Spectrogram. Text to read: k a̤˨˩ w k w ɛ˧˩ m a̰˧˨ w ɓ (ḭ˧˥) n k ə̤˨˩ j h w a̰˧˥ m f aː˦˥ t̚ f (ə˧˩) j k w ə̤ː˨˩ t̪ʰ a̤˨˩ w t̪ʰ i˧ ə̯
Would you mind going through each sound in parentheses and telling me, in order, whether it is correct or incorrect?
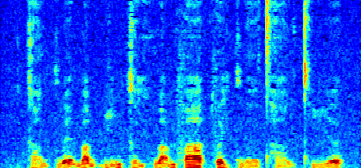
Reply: correct, incorrect: ə˧

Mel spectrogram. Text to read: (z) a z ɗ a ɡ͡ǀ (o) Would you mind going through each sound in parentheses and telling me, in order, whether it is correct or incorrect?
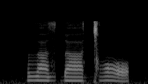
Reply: incorrect: ð, incorrect: ɔ

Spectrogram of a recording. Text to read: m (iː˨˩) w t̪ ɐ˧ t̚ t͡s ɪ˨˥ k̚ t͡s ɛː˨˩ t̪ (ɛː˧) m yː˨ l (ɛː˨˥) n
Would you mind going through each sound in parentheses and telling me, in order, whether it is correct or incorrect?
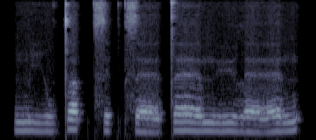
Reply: correct, correct, correct

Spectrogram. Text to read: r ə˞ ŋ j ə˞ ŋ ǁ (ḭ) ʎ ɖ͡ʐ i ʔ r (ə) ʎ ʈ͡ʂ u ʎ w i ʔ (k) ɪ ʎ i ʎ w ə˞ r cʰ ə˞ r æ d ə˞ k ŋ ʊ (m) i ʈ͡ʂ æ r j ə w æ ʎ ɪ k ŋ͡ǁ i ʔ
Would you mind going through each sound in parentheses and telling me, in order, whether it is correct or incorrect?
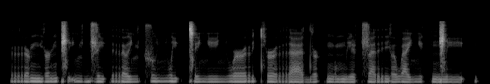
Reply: correct, correct, incorrect: ǀ, correct

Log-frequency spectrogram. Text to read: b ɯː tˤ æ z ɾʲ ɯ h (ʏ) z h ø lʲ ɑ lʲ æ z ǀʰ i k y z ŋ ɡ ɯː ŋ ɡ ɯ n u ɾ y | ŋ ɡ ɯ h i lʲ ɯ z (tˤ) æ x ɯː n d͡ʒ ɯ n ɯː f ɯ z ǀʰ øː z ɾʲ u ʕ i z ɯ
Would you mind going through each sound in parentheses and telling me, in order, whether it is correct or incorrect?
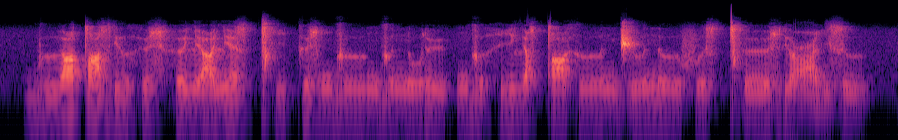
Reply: incorrect: y, correct

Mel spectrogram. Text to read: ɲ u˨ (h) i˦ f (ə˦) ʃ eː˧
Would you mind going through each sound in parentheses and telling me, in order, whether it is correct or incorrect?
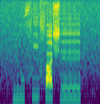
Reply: incorrect: f, incorrect: a˦

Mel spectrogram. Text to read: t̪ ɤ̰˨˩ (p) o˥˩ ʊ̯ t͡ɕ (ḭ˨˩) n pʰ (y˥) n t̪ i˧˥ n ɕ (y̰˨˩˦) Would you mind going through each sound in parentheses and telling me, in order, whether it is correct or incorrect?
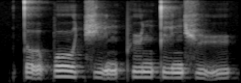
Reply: correct, correct, correct, correct

